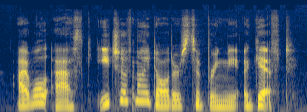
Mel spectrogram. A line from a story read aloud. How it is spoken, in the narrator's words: he said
